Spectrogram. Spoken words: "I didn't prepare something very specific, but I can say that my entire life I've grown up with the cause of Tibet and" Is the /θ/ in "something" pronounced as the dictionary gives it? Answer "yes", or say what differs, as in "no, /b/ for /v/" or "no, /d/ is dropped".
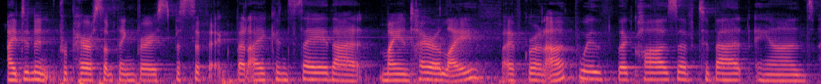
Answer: yes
